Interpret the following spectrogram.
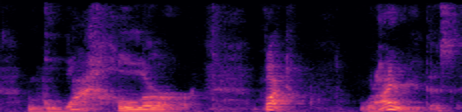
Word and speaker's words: Gwahlur: The Jewels of Gwahlur. See, I keep switching fangs and jewels back and forth too. And you notice how I pronounce the H in there between Gwa and Lur.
